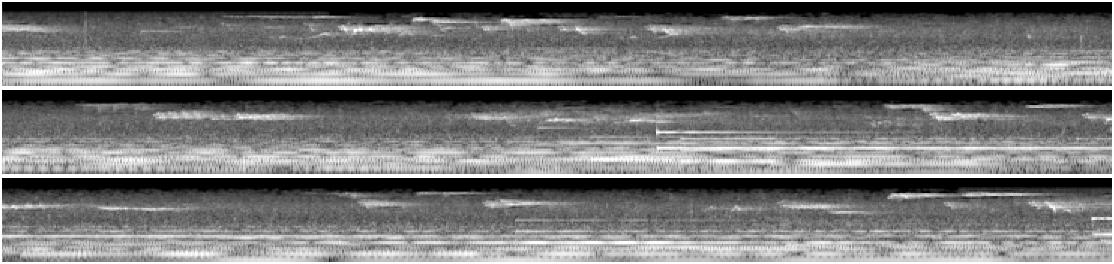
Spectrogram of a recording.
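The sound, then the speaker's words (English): Scattered bird chirps and tweets come and go throughout, fairly faint, over a steady rain-like patter and a soft, sustained humming drone. No one speaks. “Look up at the sky, the trees, the birds.”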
